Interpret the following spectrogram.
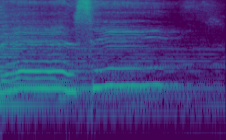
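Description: Live worship band: a woman sings slow held notes over strummed acoustic guitar and bass. The music thins and drops away in the last half second or so.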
